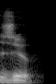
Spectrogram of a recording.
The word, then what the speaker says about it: Zhu: What's the right pronunciation? Zhu.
